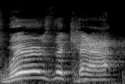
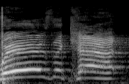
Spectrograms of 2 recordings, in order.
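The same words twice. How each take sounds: First: Slow, lightly voiced stern sergeant; a hint of an angry instructor. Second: Higher, slow demanding sergeant; angry sergeant. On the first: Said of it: "But he goes". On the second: Retold or imitated. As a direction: call out the culprit louder. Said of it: "he said".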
